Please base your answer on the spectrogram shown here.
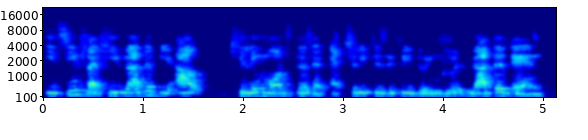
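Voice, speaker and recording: A man's voice: mid-range voice, steady tone, fairly quick, fairly bright tone. A man narrating as game master of a tabletop game, hesitant and full of fillers. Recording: roomy, distant mic.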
